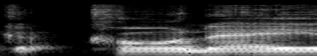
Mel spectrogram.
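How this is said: It is pronounced the French way. It refers to the footballer's name.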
